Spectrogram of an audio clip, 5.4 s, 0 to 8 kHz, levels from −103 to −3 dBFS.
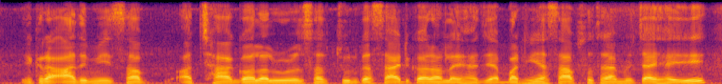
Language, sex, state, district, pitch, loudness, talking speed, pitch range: Bhojpuri, male, Bihar, Muzaffarpur, 130 Hz, -17 LUFS, 200 wpm, 125-135 Hz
